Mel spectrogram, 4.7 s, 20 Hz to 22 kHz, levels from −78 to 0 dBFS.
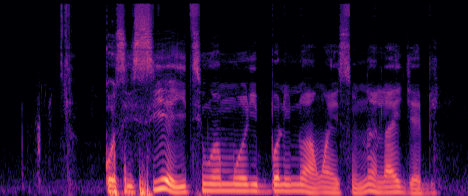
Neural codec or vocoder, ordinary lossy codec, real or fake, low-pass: none; none; real; none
